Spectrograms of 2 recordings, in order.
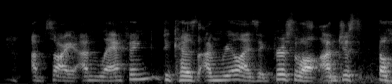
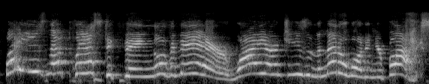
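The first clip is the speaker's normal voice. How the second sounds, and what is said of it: Childlike imitation of another person's voice. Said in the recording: “Was my exact voice, by the way. Perfect. That was such a great impression. ... I'm good at voices.”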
